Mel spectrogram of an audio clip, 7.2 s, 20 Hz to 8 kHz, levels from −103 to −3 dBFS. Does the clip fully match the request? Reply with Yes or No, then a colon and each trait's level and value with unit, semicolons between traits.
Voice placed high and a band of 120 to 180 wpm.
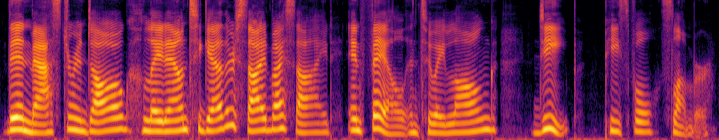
Yes: high, 210 Hz; average, 150 wpm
